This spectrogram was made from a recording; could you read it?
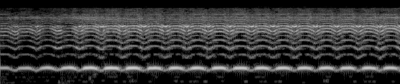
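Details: Mercedes 600SL V12 early 1992-93 throttle body motor, bench-tested and tapped: high screech near 750 Hz wavering about twice a second; worn armature shaft sleeves, no axial play.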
